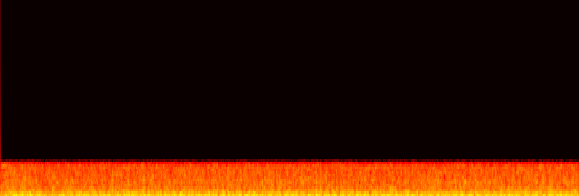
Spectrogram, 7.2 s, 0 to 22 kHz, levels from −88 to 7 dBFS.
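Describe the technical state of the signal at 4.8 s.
At 4.8 s you're hearing AMR narrowband mobile codec damage, and it runs through the whole clip. The speech has been squeezed through a vocal-tract model fed by sparse pulses, and with narrowband sampling nothing gets past 3.8 kHz. The heavy buzzy, synthetic quality points to something near AMR-NB's 5.15 kbps mode.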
